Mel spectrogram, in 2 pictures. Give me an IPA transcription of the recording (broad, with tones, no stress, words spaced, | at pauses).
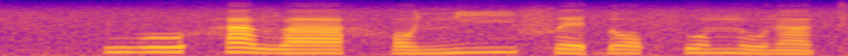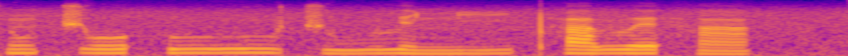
woː˦ha˦˨vaː˨ hɔ˨ ɲiː˦fɛ˨ɗɔ˨ fo˦no˨ɾã˨t͡sũ˦ t͡ʃoː˦ huː˦ɣuː˦˨ t͡ʃuː˨˦lɪ˨ ɲiː˨˦pʰa˦ vɛ˦hã˨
